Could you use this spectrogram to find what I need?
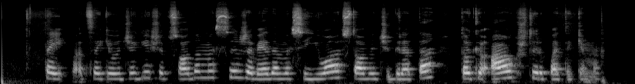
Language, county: Lithuanian, Klaipėda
